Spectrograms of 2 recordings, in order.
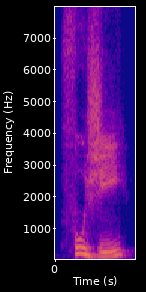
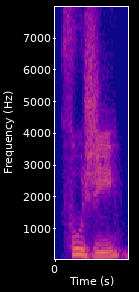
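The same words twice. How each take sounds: No difference in how they are said.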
